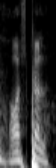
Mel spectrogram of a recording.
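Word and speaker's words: hostel: क्यों, हॉस्टल को कैसे प्रोनाउंस करते हैं, हॉस्टल, हाँ आ जाता है, ठीक है।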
